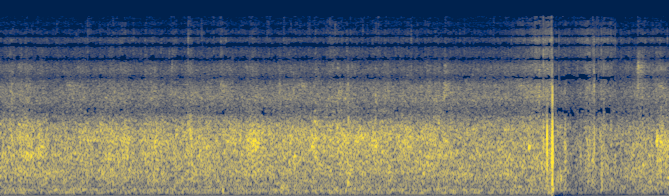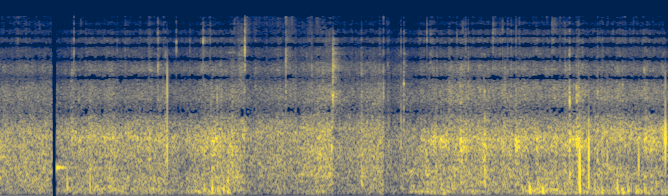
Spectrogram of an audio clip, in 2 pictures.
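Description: Steady rain falling and pattering on surfaces, with a few sharp clicks scattered through it.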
